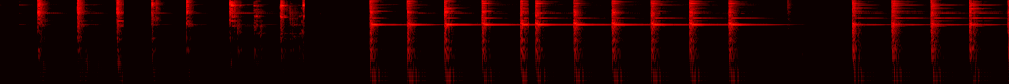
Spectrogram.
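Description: Faint blows of a blacksmith's hand hammer on red-hot iron over an anvil, about two to three a second, each with a short metallic ring from the anvil. The blows pause for about a second near the end, then resume.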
